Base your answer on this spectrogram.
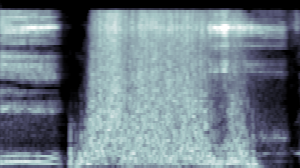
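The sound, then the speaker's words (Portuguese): A storyteller imitates the big bad wolf blowing hard at the pigs' house: a short voiced sound, then one loud, sustained, breathy gust of about two seconds that cuts off sharply. “esse sopro foi o mais forte de todos. Mas a casa não caiu. Então novamente ele encheu o pulmão de ar e.”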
